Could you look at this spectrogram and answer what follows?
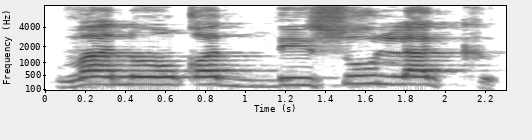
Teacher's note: दाल के ऊपर भी शद है तो इसको दो मरतबा पढ़ेंगे । व नुक़द्दिसु लक, लाम को काफ के साथ मिलाएंगे इसलिए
